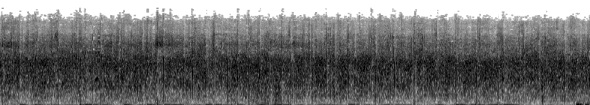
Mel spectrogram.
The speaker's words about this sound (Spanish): Yo les propongo, eh, vale la pena aplaudirle a un astrónomo.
